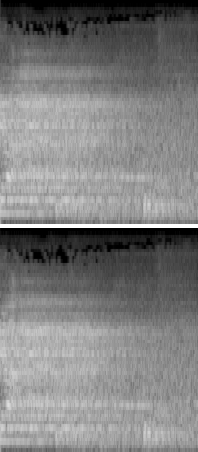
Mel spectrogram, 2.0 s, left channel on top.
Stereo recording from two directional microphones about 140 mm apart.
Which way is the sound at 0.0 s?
Centre (ahead or behind).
